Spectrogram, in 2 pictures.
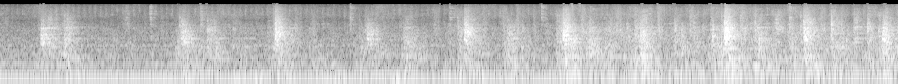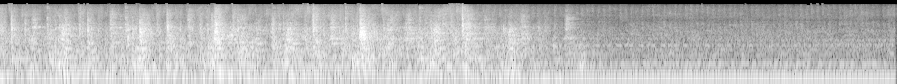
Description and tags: JCB Bucket Rattling
Buzz, electric, Factory, high, Mechanical, medium, motor, Rev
